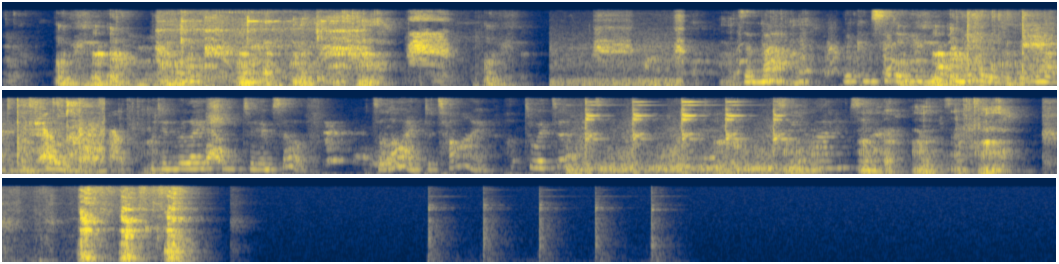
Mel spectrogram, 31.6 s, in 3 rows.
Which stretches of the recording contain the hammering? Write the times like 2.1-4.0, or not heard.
1.5-3.7, 9.6-11.6, 16.1-18.6, 25.4-27.8.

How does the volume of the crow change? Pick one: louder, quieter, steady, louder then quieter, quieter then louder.
quieter then louder.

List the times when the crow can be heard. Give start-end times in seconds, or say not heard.
1.5-6.8.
